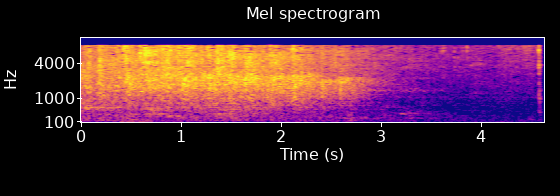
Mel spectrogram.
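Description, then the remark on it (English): A courtroom audience claps in a dense, steady burst of many hands for about three seconds, then the applause thins and fades away to quiet. “The courtroom will be cleared if there's any more clapping.”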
